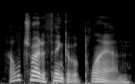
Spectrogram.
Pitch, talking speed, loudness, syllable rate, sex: 130 Hz, 355 wpm, -20 LUFS, 6.8 syllables/s, male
